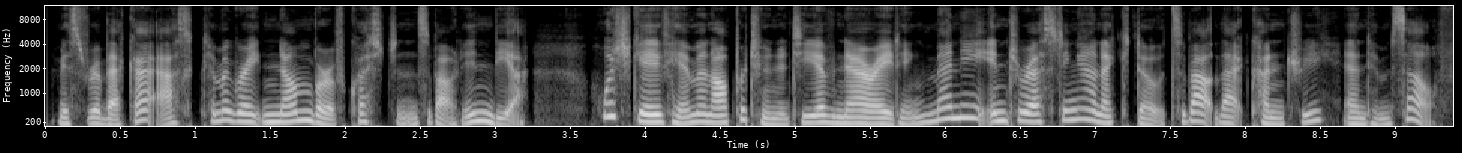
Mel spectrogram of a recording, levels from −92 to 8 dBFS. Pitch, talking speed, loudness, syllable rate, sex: 205 Hz, 165 wpm, -18 LUFS, 5.7 syllables/s, female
